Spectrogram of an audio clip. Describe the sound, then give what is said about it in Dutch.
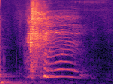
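A single forceful sneeze bursts out with a sharp breathy onset, then trails into a brief voiced tail that fades within about a second. “gezondheid.”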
